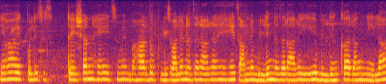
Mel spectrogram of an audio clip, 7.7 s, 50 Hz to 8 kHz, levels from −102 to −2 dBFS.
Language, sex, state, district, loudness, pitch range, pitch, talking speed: Hindi, female, Chhattisgarh, Korba, -14 LUFS, 210-225 Hz, 215 Hz, 185 wpm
